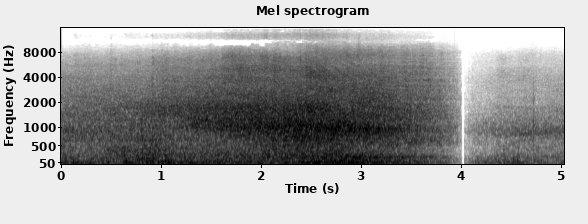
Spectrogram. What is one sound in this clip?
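A car drives past on a nearby road.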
